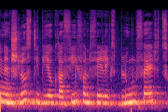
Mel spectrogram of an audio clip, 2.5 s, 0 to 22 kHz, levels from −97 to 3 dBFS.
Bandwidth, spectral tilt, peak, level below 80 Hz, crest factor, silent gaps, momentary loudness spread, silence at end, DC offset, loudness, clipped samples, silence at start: 14.5 kHz; -5 dB/octave; -2 dBFS; -56 dBFS; 14 dB; none; 5 LU; 0 s; under 0.1%; -16 LUFS; under 0.1%; 0 s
